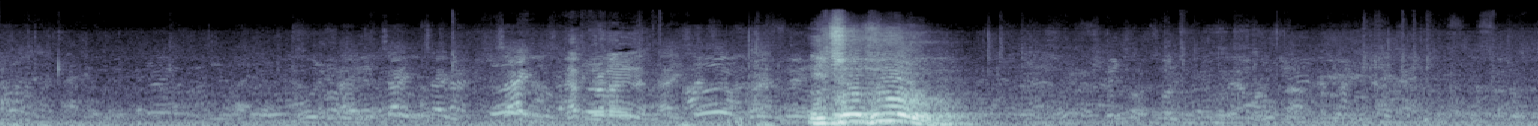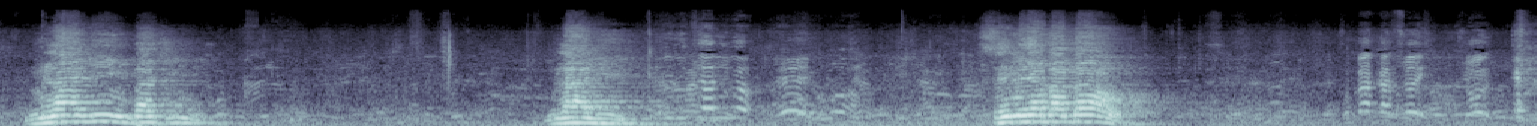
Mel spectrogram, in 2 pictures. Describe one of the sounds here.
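An elderly man speaks through a loudspeaker outdoors, with pauses.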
